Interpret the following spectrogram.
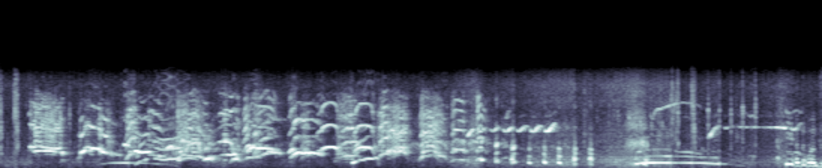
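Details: At a kennel, Alaskan Malamutes give a chorus of arching, whiny yips and short howls while a person nearby talks, urging them to squeak.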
